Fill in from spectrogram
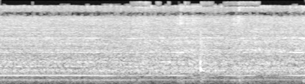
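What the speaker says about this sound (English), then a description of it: "You hear the mixer slowing down because the mixer is getting thicker and thicker." An electric mixer beats egg whites with sugar, giving a steady, continuous motor whir at constant level close by throughout, with no talking.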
